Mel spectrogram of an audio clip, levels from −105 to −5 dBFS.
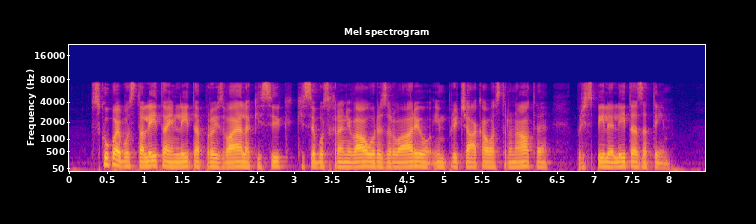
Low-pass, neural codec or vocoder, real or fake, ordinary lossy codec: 7.2 kHz; none; real; none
